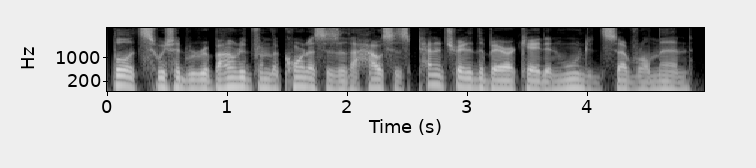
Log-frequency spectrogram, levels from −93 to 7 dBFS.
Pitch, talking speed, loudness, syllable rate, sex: 110 Hz, 205 wpm, -21 LUFS, 6.7 syllables/s, male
